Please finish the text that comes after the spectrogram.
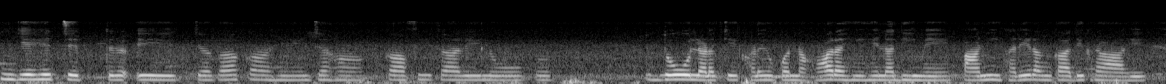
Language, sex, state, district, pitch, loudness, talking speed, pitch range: Hindi, female, Bihar, Saharsa, 205 Hz, -18 LUFS, 135 wpm, 200-215 Hz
